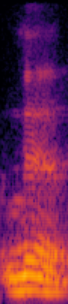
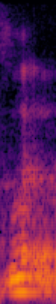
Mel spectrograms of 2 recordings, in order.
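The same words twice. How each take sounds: First: The L sound is clear, made at the front. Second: The L sound is dark, made deep in the mouth.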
